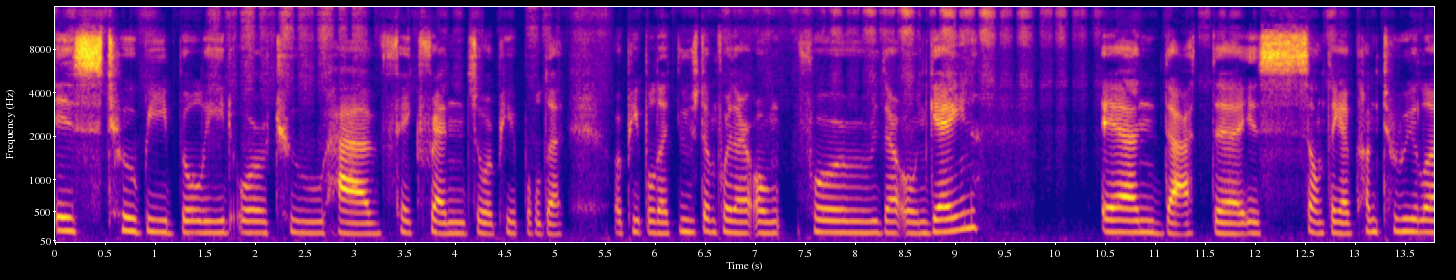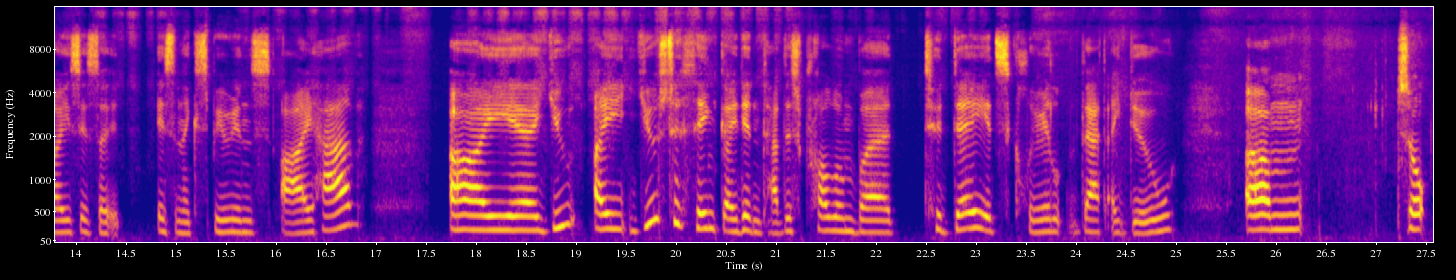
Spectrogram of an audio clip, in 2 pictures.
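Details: Male speaker who says he stutters a lot; stuttering.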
